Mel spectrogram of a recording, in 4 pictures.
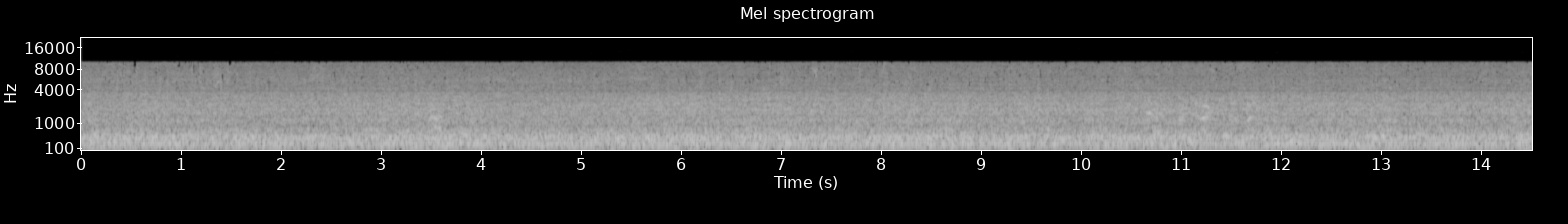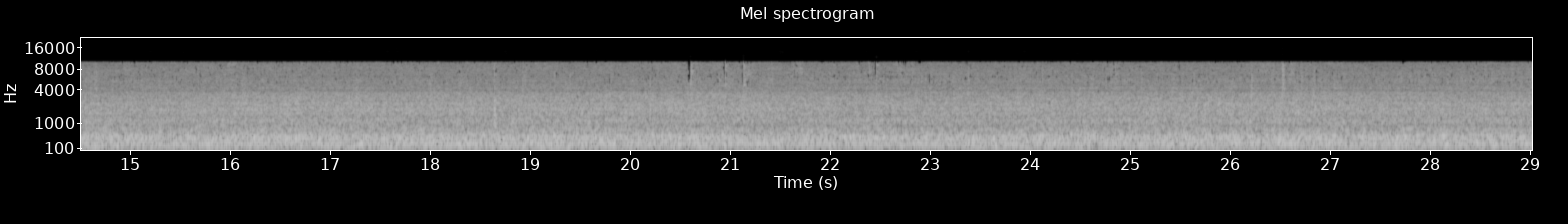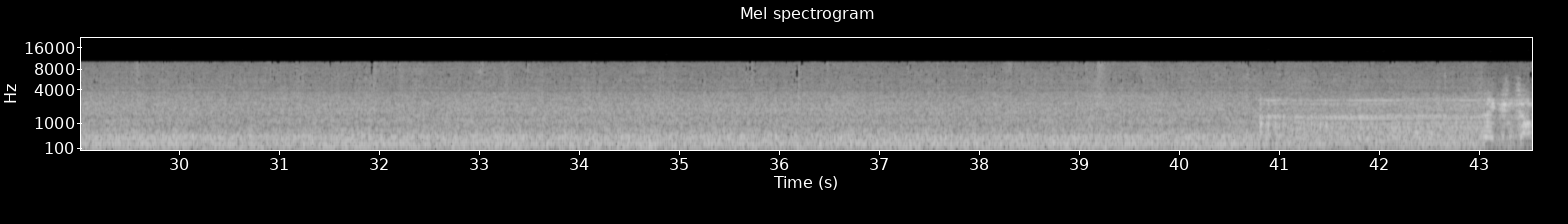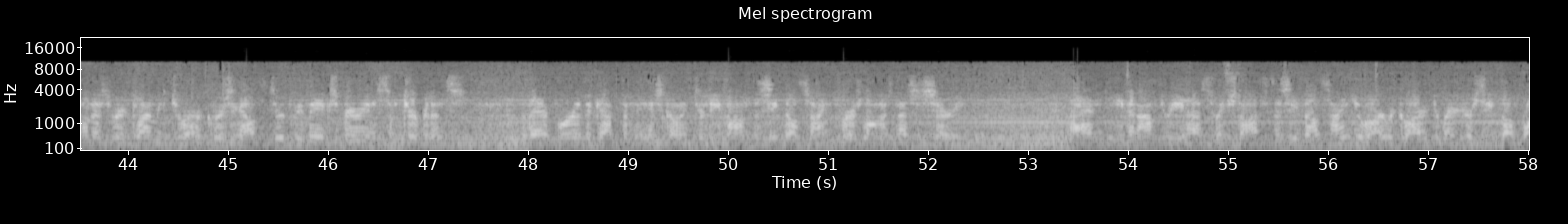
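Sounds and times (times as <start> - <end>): jet engines and rushing air: 0.0 - 58.0
brief steady tones: 40.8 - 45.1.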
